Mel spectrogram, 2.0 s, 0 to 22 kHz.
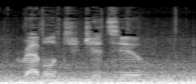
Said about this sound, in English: I'm recording this right now on my way to work. It's 1:30 p.m. I'm driving to my jiu-jitsu school,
